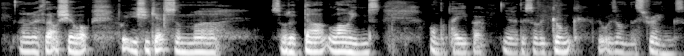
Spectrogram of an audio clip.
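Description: The pace is moderate. The voice is quiet. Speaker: guitar tutorial youtuber. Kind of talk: tutorial. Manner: quiet, keeping voice down; hesitant with fillers. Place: home room. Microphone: camera far.

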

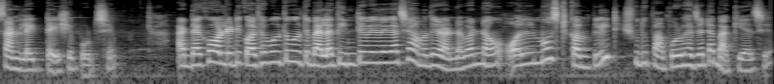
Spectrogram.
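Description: Lively intonation from a high-pitched woman. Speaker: vlogger. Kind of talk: travel vlog narration. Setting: outdoors. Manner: casual, chatty.

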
